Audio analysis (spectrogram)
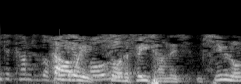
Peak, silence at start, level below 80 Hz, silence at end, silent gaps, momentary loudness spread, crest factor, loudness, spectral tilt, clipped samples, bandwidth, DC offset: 0 dBFS; 0 s; -28 dBFS; 0 s; none; 15 LU; 16 dB; -15 LUFS; -10.5 dB/octave; under 0.1%; 4.2 kHz; under 0.1%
